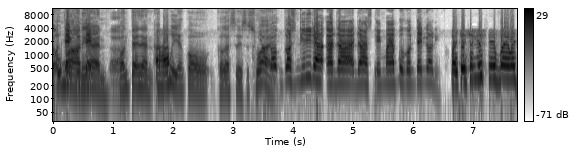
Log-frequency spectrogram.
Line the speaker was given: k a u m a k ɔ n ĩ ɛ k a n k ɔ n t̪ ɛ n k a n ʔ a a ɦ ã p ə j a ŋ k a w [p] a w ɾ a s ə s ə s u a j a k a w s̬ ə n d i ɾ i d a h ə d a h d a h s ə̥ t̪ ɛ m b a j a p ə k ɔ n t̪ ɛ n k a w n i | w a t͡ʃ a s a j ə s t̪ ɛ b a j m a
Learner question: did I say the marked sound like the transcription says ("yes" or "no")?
no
